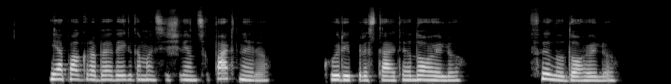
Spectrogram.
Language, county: Lithuanian, Kaunas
